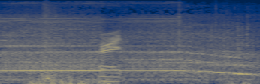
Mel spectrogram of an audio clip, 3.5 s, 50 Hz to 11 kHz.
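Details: Bridgeport Series 1 2HP variable-speed J-head after tear-down and repair of its long-worsening noise: smooth, steady hum with a light even whine and no knock, squeal or rattle. Quieter than ever, barely audible at 600 rpm. Normal running.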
